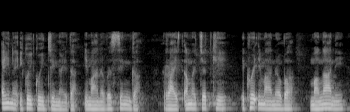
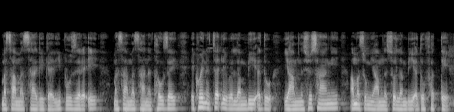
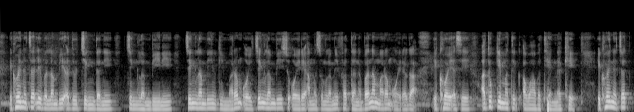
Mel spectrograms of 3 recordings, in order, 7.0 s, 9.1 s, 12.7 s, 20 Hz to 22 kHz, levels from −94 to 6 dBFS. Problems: background sounds at intervals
